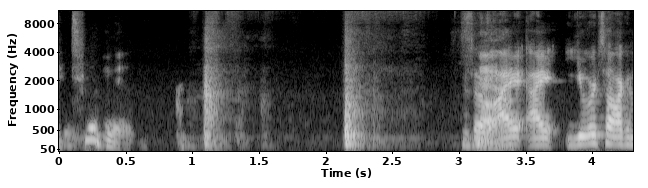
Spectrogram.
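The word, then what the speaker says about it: Tynion: Tinian was it? I believe it's Tynan. I believe it's Tynan, and I think Wes is the one that educated me on that. I can be kind of bad at pronunciations in general, but I'm almost positive it's Tynan.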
